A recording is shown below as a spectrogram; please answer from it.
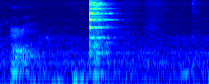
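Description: A metal spoon strikes a dish once about a second in, giving a sharp, ringing clink.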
